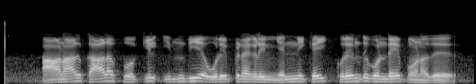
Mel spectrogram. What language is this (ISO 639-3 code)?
tam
